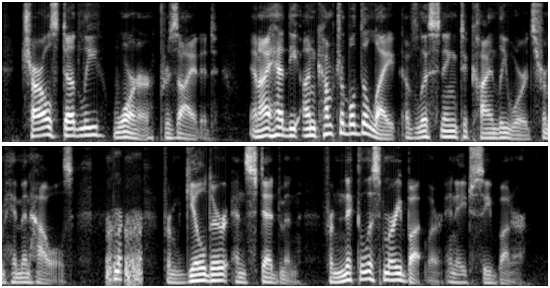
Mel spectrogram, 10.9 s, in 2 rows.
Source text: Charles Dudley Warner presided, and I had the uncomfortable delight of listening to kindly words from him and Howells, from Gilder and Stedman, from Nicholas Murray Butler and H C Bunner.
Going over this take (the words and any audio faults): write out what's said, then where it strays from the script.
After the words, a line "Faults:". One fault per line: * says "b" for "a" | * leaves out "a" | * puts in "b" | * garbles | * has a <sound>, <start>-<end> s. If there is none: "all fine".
Charles Dudley Warner presided, and I had the uncomfortable delight of listening to kindly words from him and Howells, from Gilder and Stedman, from Nicholas Murray Butler and H C Bunner.
Faults:
* has a laugh, 6.5-6.9 s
